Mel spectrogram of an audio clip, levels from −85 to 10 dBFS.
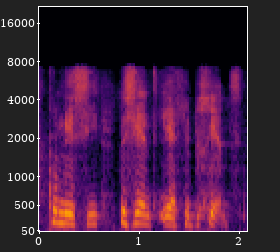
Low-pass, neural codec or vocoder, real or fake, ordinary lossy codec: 7.2 kHz; codec, 24 kHz, 1 kbps, SNAC; fake; none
